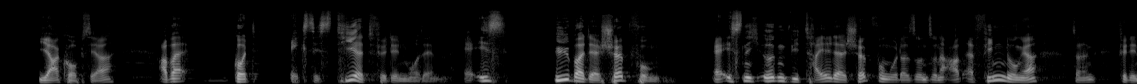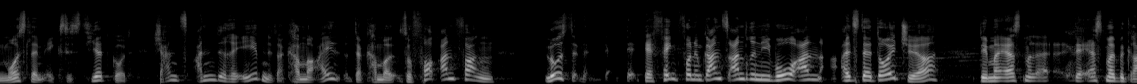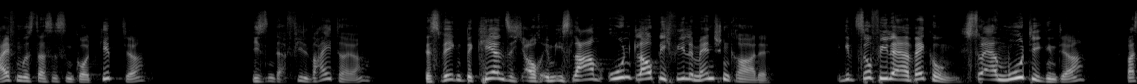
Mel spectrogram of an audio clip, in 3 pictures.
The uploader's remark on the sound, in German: 2022 in der Gemeinde Kaleo Schopfheim aufgenommen.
